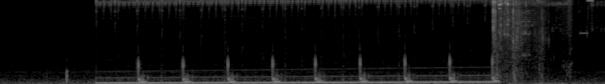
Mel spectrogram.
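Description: A game's crafting effect hums steadily, with a rising tone and quick, even ticks.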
